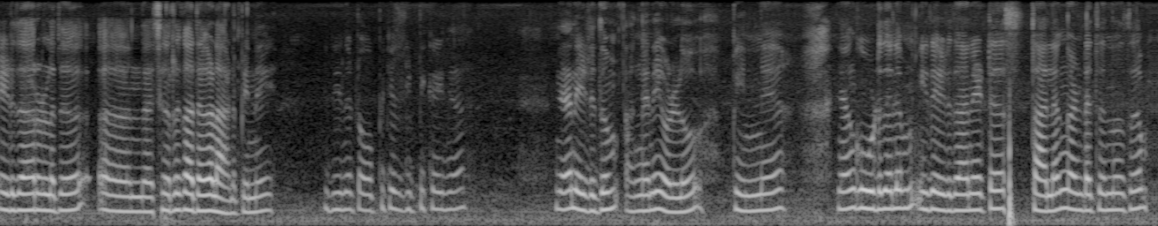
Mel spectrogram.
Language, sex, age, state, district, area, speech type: Malayalam, female, 18-30, Kerala, Alappuzha, rural, spontaneous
